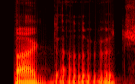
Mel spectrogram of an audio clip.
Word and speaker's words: Bogdanovich: How do you say it? Bogdanovich. – Bogdanovich.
